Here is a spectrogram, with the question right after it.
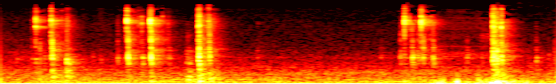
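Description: Computer keyboard keys tapped in short bursts of a few clicks each, clustered near the start and end with pauses between, close and clear over a steady low hum.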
